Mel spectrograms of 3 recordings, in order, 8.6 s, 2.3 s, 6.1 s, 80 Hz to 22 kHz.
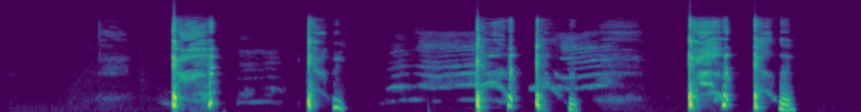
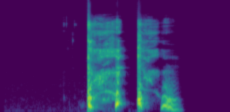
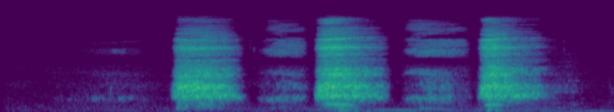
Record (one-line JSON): {"three_cough_length": "8.6 s", "three_cough_amplitude": 32768, "three_cough_signal_mean_std_ratio": 0.26, "cough_length": "2.3 s", "cough_amplitude": 32768, "cough_signal_mean_std_ratio": 0.31, "exhalation_length": "6.1 s", "exhalation_amplitude": 8019, "exhalation_signal_mean_std_ratio": 0.49, "survey_phase": "beta (2021-08-13 to 2022-03-07)", "age": "18-44", "gender": "Female", "wearing_mask": "No", "symptom_runny_or_blocked_nose": true, "symptom_onset": "4 days", "smoker_status": "Never smoked", "respiratory_condition_asthma": false, "respiratory_condition_other": false, "recruitment_source": "Test and Trace", "submission_delay": "2 days", "covid_test_result": "Positive", "covid_test_method": "RT-qPCR", "covid_ct_value": 22.6, "covid_ct_gene": "S gene"}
